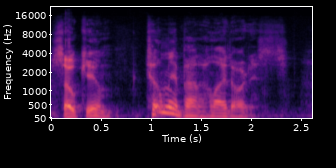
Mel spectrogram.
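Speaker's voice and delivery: put-on radio announcer voice. Recalling how he first started doing interviews, radio voice. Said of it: "I would get on with the radio voice".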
